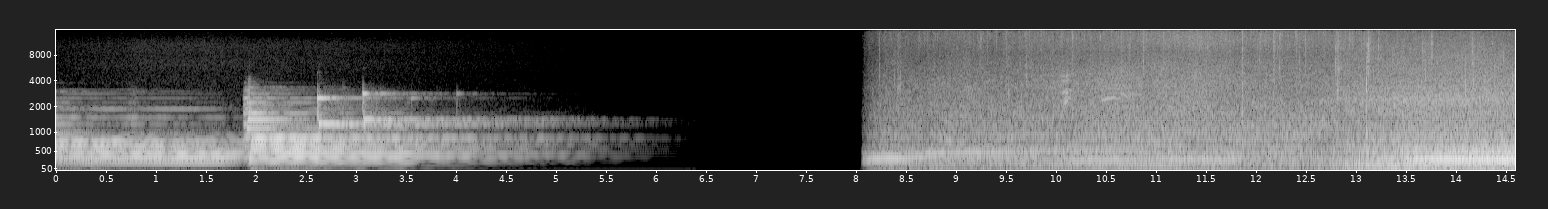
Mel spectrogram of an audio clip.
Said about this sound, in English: I am on an electric scooter on the Mall, heading towards Buckingham Palace, dodging traffic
